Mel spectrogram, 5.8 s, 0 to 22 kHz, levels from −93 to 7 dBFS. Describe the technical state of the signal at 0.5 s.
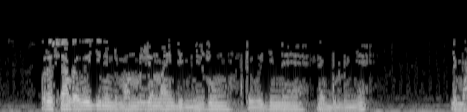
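At 0.5 s the speech carries heavy AAC compression damage, and it runs through the whole clip. Nothing reaches above 5 kHz, so the sound is dull and muffled. The damage points to a very low bitrate, around 8 kbps, and likely AAC-LC coding. At that rate the encoder drops the top of the spectrum and starves the remaining bands of bits. Sibilants turn fizzy. Sustained sounds warble and smear.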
